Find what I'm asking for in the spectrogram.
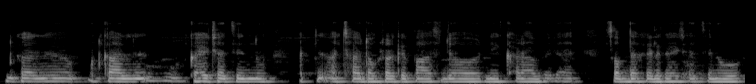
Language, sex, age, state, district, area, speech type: Maithili, male, 18-30, Bihar, Darbhanga, rural, spontaneous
